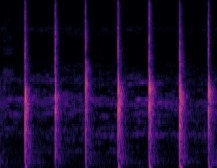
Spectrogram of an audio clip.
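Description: One person clapping hands slowly and evenly, about three claps a second.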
